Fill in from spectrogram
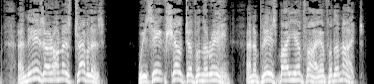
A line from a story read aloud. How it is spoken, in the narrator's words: Marybold had shouted up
